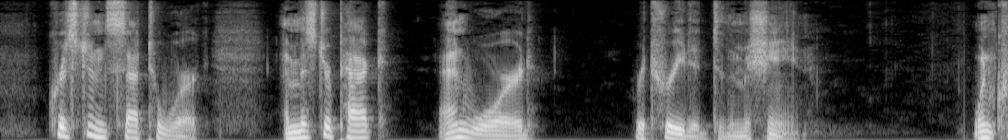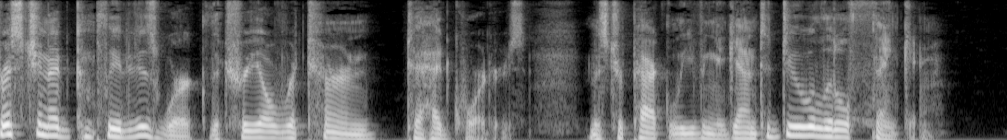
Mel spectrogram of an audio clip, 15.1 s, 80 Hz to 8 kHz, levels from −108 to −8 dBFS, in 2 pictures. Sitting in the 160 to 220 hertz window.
No: low, 130 Hz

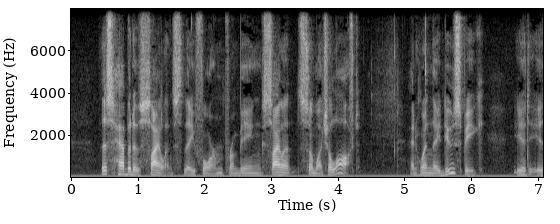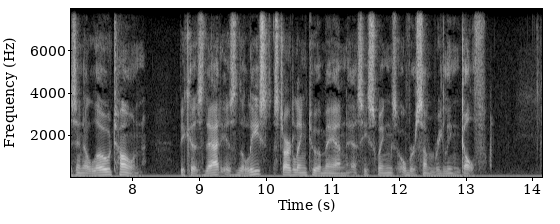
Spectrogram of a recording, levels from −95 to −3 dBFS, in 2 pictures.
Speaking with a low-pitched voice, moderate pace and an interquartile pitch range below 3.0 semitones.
Yes: low, 105 Hz; average, 165 wpm; narrow, 2.5 semitones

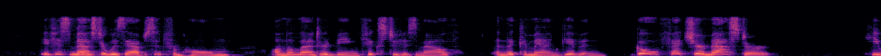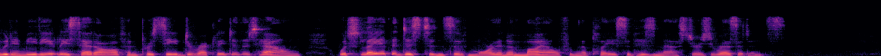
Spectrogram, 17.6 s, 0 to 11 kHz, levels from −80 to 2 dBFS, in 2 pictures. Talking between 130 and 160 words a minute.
No: average, 175 wpm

